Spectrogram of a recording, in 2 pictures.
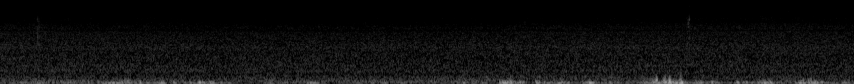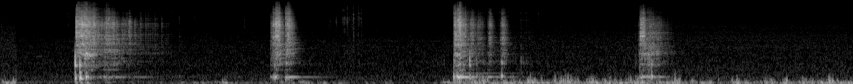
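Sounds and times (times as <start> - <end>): sharp metallic clangs: 9.3 - 10.3, 11.3 - 12.1, 13.1 - 13.9, 14.9 - 15.3.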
